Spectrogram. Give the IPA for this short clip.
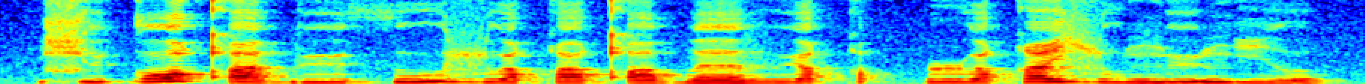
ɕ ʉ ɡ ɔ qʼ ɜ b ʉ θ u ɮ u q ʉ qʼ ɔ b ɜ v ʉ q | ɹ u q i ɮ u ŋ ʉ ŋ i ʊ̯

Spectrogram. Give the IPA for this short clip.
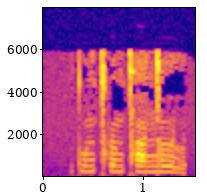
tʷ a˦ ŋ ǀʰ œ˦ ŋ ǀʰ a˦ ŋ͡ǀ ə˦˨ l

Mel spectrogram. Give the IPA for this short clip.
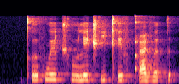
kʼ ʊ˧˥ f w ø˥ t͡ʃʰ u˧˩ l e˥ t͡ʃʼ i˧˥ kʼ e˧˥ f qʼ i˩˧˩ v ə˧˥ k

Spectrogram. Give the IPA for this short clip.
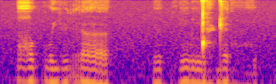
ʁʷ ɪ kʷ œ j y r ɐ | ʏ kʷ ə̤ ŋʷ ə ŋ͡ǃ ɛ̤ ɖ ɛ ɾ o̤

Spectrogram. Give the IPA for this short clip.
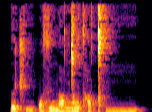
ə t͡ʃʰ iː p ɔ z ʏ n ɑ ŋ͡ǀ o tʰ ɑ ǀʰ iː

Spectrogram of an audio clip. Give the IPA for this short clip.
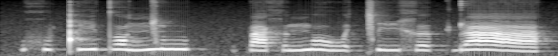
x u ǃ i d̪ ɔ ŋ͡ǀ u | p a x ə ŋ o w ə ǀ iː x əː k ɖ aː

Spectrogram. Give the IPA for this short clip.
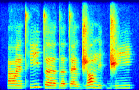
ʕ ɛ̃ t̪ʰ i t̪ ɜ d̪ ɜ t̪ æ l d͡ʒ ɒ n̪ i p d͡ʒ i

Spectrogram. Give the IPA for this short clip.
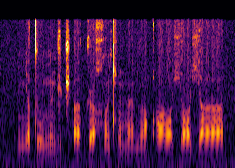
ɲ ʌ t u ɲ ũ ɡʲ ə˞ t͡ʃʼ ʌː k ə˞ χ ũ cʰ ũ m ə̃ː d ũː qʼ ɔː ç ɔː ç ʌː

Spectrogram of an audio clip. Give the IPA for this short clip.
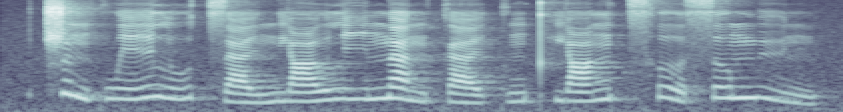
ʈ͡ʂ ə˥˩ n k w e˧˥ ɪ̯ l u˧˥ t͡s a˨˩ ɪ̯ n̪ j ɑ˧˥ ʊ̯ l i˥ n̪ a˥˩ n k a˨˩ ɪ̯ k ʊ˦ ŋ pʰ j ɑ˧˥ ŋ t͡sʰ ɤ˥˩ s ɤ˥ m y˥˩ n

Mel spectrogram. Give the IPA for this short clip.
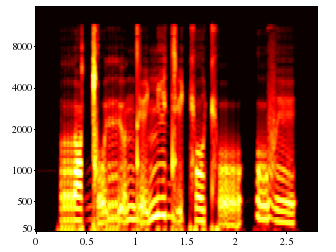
r ɒ˨ ɡ͡ǀ o̰˨ rʲ o̰˨ n d ḛ˨ ɲ i˦ dʲ ḛ˦ c o˨ cʰ o̰˨ | ṵ˦ v e˨

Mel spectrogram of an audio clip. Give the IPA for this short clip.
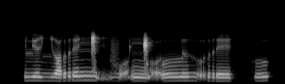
lʲ ɜ ʎ ɒ r e ŋ͡ǁ ḭ v ɔ̰ ŋ͡ǁ ɔ̰ lː ɯ ɦ o̰ r e kː u

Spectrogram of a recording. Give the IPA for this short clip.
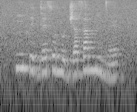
ĩ˧ f e˨ ɡ ɛ˧ s o˧ n o˨ d͡ʒ a˧ s a˦ m ĩ˦˨ d ɛ̃˨˦

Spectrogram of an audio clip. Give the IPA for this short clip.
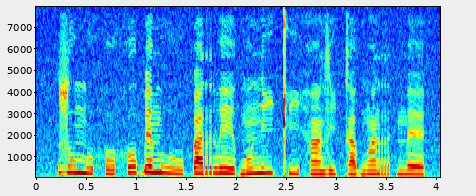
z u˦ m u˨ h o˨ h o˦ ɓ ɛ˦ m β uː˨ ɓ a˦ r β eː˦˨ ɡʷ ũ˦ n iː˦ kʼ i˨ h ã˨ z i˨ k a˨ ɡʷ ã˦ r | m ɛ˨

